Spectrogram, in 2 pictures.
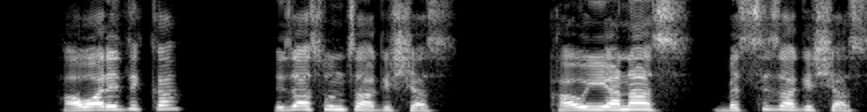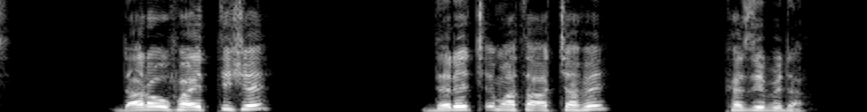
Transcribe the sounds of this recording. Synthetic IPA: hɐwɐɾɪt̪̬ɪkːɐ | ɪzɐsʊnt͡sːaːɡɪʃːɐs | kɐwɪjːɐnaːs | bɛsːɪzɐɡɪʃːɐs | d̪ɐɾɔʊfɐjɛt̪ːɪʃɛ | d̪ɛɾɛt͡ʃʼɪmɐt̪ɐːt͡ʃːɐfɛ | kɛzɪbɪd̪ɐ̰

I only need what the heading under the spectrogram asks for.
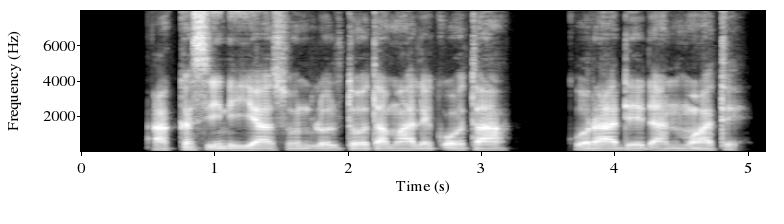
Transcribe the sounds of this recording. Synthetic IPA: ʔɐ̰kːɐsiːnɪjːaːsuːnlɔlt̪o̞ːt̪ɐmaːlɛkʼoːt̪aː | ɡ̥ɔɾaːd̪eːᶑaːnmɔʔɐt̪ɛ̰

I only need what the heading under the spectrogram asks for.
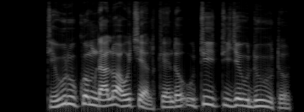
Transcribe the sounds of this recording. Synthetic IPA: tiwuɾukwomndalɔaʊt͡ʃɪɛlkendoʔutitid͡ʒeuduuto̰

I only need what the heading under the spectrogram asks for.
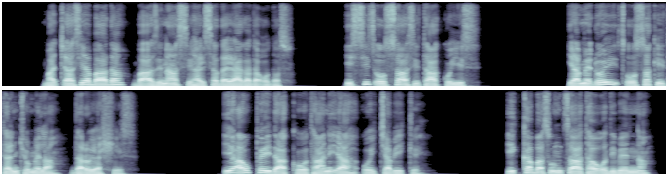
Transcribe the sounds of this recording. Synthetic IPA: mɐt͡ʃʼːaːsɪjɐbaːd̪ɐbɐːzɪnaːsːɪɦɐjsːɐd̪ɐjaːɡɐd̪ɐ̰ʔɔ̰d̪ɐs | ʔɪsːɪt͡sʼo̞ːsːaːs̬ɪt̪aːkːɔjɪs | ʔɪjɐmɛɗɔjt͡sʼo̞ːsːɐkiːt̪ɐnt͡ʃːɔmɛlɐd̪ɐɾɔjɐʃːe̞̰ːs | ʔɪɐwʊpːɛjd̪aːkːɔt̪aːnɪɪ̰jaɔjt͡ʃːɐbiːkːḛ | ʔɪkːɐbɐsʊnt͡sːaːt̪ɐwɔd̪ɪbeːnːɐ

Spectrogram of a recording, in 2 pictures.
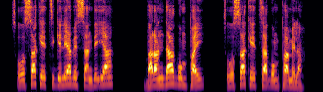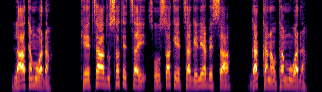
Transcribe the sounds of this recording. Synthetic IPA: t͡sʼo̞ːsːaːke̞ːt͡sːɪɡɛlɪjabɛsːɐnd̪ɛʔɪjaː | bɐɾɐnd̪aːɡɔmpːɐj | t͡sʼo̞ːsːaːke̞ːt͡sːaːɡɔmpːaːmɛlɐ̰ | laːt̪ɐmʊwɐɗɐ̰ | ke̞ːt͡sːaːd̪ʊsːɐt̪ɛt͡sːɐjt͡sʼo̞ːsːaːke̞ːt͡sːaːɡɛlɪjaːbɛsːaː | ɡɐkːɐnɐwt̪ɐmːʊwɐɗɐ̰

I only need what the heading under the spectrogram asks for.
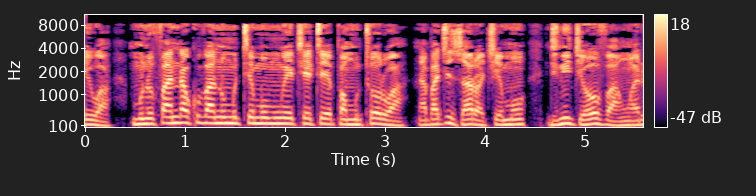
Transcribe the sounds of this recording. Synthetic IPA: muno̞fanirakuʋano̞mute̞mo̞mumwe̞t͡ʃe̞te̞pamuto̞rwanap̬at͡ʃiʐarwat͡ʃe̞ːmo̞ | ndinid͡ʒe̞ɦo̞vʱamwaɾi

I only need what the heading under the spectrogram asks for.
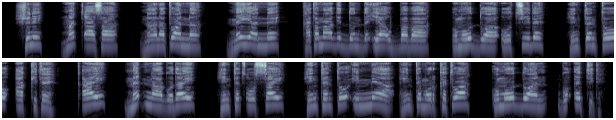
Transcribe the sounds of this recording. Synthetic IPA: ʃɪn | mɐt͡ʃʼːaːsaː | naːnɐt̪ʊwaːnːɐ | mɛhɪjaːnːɛ | kɐt̪ɐmaːɡɪd̪ːɔnd̪ɛʔɪjaːʊbːɐbaː | ɔmo̞ːd̪ːʊwaːʔoːt͡sːiːd̪ɛ | hɪnt̪ːɛnt̪ːoːɐkːɪt̪ɛ | kʼɐj | mɛɗɪnaːɡɔd̪ɐj | hɪnt̪ːɛt͡sʼo̞ːsːɐj | hɪnt̪ːɛnt̪ːoːʔɪmːɪjaːhɪnt̪ːɛmɔɾkːɛt̪ʊwaː | ɔmo̞ːd̪ːʊwaːnɡɔʔɛt̪ːɪt̪ɛ̥

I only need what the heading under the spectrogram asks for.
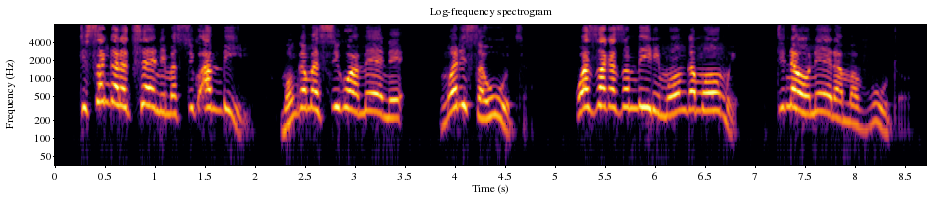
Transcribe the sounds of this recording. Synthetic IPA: tisaŋɡanat͡sʰɛnimasikuambiɾḭ | mɔŋɡamasikuamɛnɛ | mwatisaut͡sʰḁ | kwazakazambiɾimɔŋɡamɔmwɛ̰ | tinaɔnɛɾamavuːtɔ̥

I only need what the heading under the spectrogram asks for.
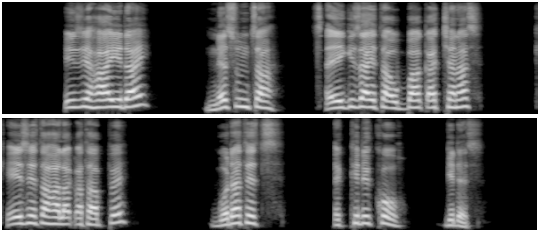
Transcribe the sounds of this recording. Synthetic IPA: ʔɪzɪɦɐjɪd̪ɐj | nɛsʊnt͡sːɐ | t͡sʼɛjɡɪzɐjt̪ɐʊbːaːkʼɐt͡ʃːɐnas | kʼe̞ːs̬ɛt̪ɐɦɐlɐkʼɐt̪ɐpːɛ | ɡɔd̪ɐt̪ɛt͡s | ɛkːɪd̪ɪkːɔ | ɡɪd̪ɛs

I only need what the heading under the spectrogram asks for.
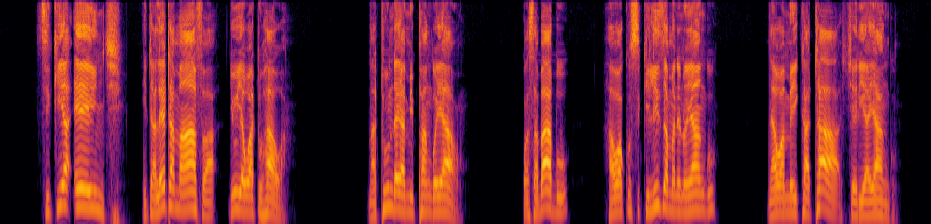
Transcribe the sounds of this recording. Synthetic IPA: sikiaʔɛɲ̩t͡ʃi̥ | italɛtamaafaʄuːjawatuɦawa̰ | matundajamipaŋɡɔjaɔ̰ | kwasaɓaɓu | hawakusikilizamanɛnɔjaŋɡu | nawamɛikataːʃɛɾiajaŋɡu

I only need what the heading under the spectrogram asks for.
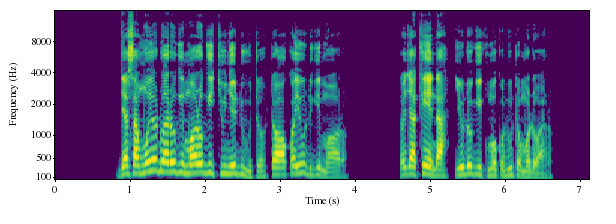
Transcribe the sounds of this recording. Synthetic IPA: d͡ʒas̬amwojodwaɾoɡɪmɔɾɔɡɪt͡ʃuɲedutotɔɔkɔjʊdɡɪmɔɾɔ̰ | tɔd͡ʒakɪndajʊdoɡikmokodutomɔdwa̰ɾɔ̰

